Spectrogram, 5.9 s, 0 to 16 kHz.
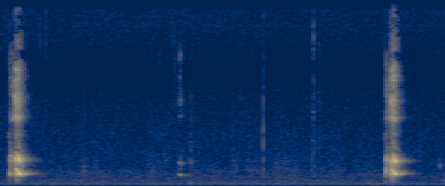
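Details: Day-6 newborn boy with two sharp, abrupt voiced hiccups about five seconds apart, quiet between; ordinary hiccups.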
